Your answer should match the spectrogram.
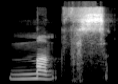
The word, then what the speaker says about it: months: Months is a difficult one like the word sixth. It's a mouthful because you've got the th into the s.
